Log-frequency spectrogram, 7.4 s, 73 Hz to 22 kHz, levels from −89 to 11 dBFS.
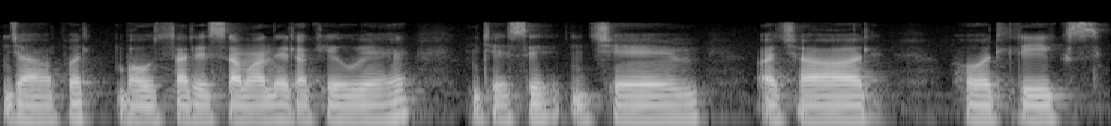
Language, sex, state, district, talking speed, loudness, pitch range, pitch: Hindi, male, Jharkhand, Ranchi, 105 wpm, -16 LUFS, 95-100 Hz, 95 Hz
